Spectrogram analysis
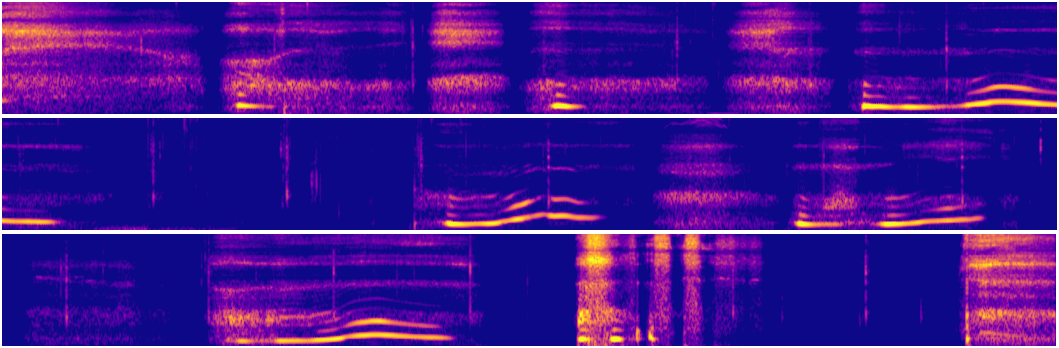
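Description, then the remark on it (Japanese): Heavy panting breaths, fairly loud, arriving in repeated bursts with short pauses; several are voiced, rising into breathy, moan-like tones. “はぁはぁ言ってるね、でもね。”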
